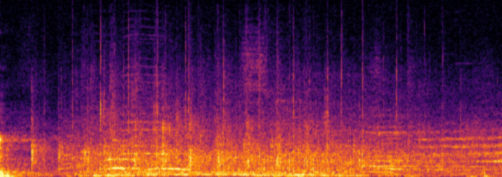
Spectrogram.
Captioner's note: cheers and applause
